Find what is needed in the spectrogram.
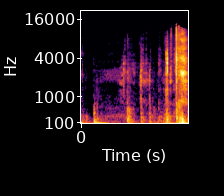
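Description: Rustling, rubbing and light knocks of a phone being handled inside a cramped wardrobe, with a low rubbing rumble on the microphone at the start and a louder scrape near the end.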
